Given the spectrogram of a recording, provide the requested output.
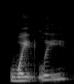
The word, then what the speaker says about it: Whately: named Ollie and Elise Whately. It's spelled Wheatley a lot of places, but Elise apparently later corrected that and said it's like Whatley, Whately, Whately.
